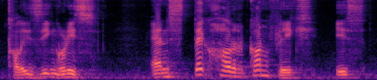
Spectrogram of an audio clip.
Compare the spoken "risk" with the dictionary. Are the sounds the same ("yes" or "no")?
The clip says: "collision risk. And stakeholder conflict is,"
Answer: no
